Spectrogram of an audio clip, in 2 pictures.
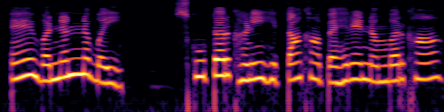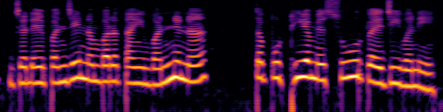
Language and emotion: Sindhi, neutral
